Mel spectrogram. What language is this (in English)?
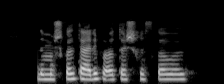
Pashto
